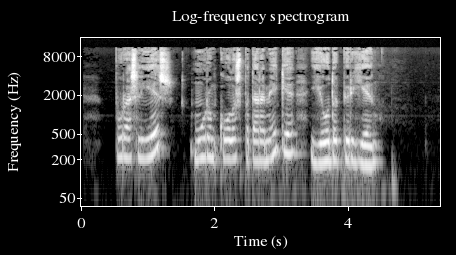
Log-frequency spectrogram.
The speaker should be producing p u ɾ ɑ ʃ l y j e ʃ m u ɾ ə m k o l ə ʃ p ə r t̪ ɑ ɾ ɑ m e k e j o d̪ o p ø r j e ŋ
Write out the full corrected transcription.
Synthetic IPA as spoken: p u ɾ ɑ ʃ l i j e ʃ m u ɾ ə m k o l ə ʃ p ə t̪ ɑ ɾ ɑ m e k e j o d̪ o p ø r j e ŋ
